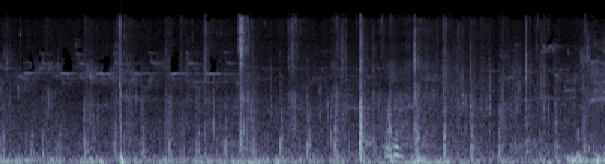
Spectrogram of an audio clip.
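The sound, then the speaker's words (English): Footsteps of a runner approaching from behind past a park bench: many quick, regular, soft thuds of the running steps, heard under ongoing talk. “Hold on, we've got a runner coming up from behind.”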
